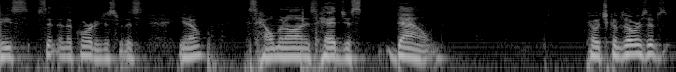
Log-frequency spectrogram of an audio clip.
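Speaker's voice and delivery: normal talking voice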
